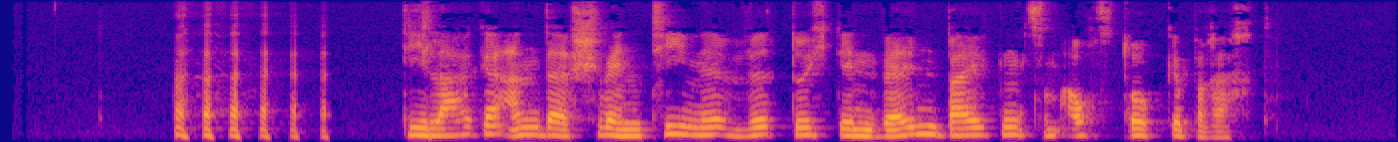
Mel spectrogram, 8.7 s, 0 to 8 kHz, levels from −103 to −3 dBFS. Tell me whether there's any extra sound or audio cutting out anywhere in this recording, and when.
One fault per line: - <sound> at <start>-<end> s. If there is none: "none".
- laugh at 1.1-2.1 s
